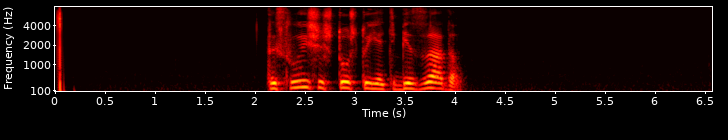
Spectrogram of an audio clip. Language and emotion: Russian, angry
